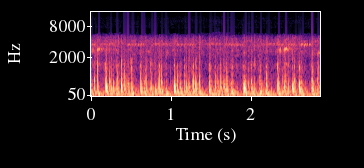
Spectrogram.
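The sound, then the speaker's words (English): Horses' hooves pound in a quick, steady galloping rhythm as the Lone Ranger and Tonto ride together through the night, with no voices over the continuous clatter. “A few minutes later, the Lone Ranger and Tonto were riding through the night.”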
